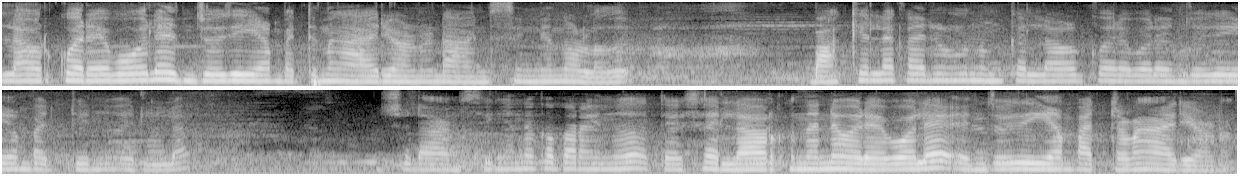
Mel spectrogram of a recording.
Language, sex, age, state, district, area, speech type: Malayalam, female, 18-30, Kerala, Idukki, rural, spontaneous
